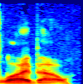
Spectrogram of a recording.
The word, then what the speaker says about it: Laibow: And then Dr., I think it's pronounced Laibow, Laibow.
